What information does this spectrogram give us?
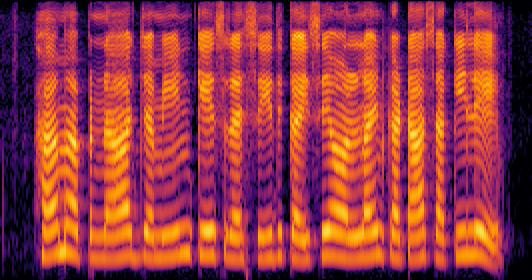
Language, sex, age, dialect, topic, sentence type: Magahi, female, 18-24, Western, banking, question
